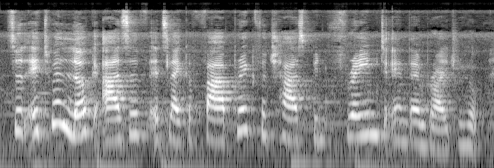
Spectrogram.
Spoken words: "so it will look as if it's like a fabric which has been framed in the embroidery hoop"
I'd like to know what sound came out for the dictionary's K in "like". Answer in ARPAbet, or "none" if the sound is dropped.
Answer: K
